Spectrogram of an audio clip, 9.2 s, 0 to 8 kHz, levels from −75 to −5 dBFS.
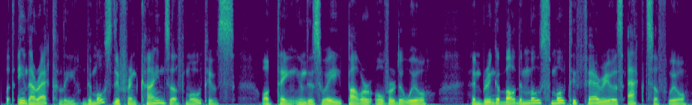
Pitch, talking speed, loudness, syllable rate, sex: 135 Hz, 160 wpm, -19 LUFS, 4.8 syllables/s, male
